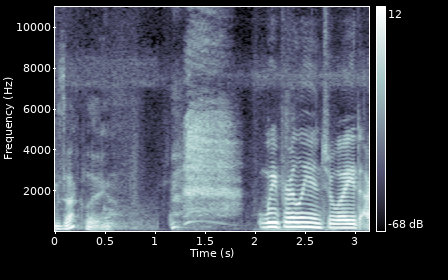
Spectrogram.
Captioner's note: both chuckling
